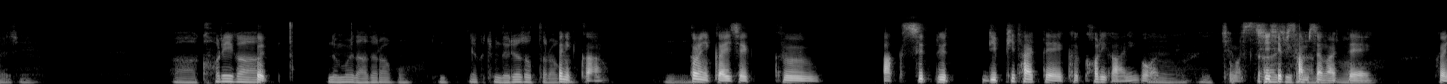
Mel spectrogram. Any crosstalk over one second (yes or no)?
yes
